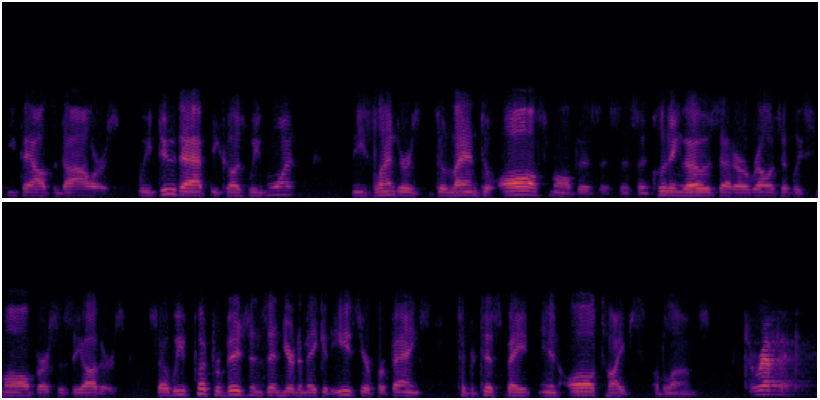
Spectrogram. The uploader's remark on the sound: recorded as a phone call on March 30, 2020.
